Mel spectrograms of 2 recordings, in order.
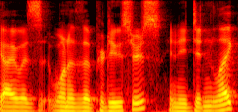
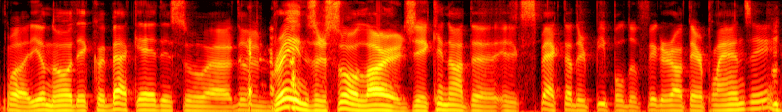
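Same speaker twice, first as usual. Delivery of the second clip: a hint of Quebec French, teasing; playful mock Quebecois accent. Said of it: "that's my best Quebecois accent".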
